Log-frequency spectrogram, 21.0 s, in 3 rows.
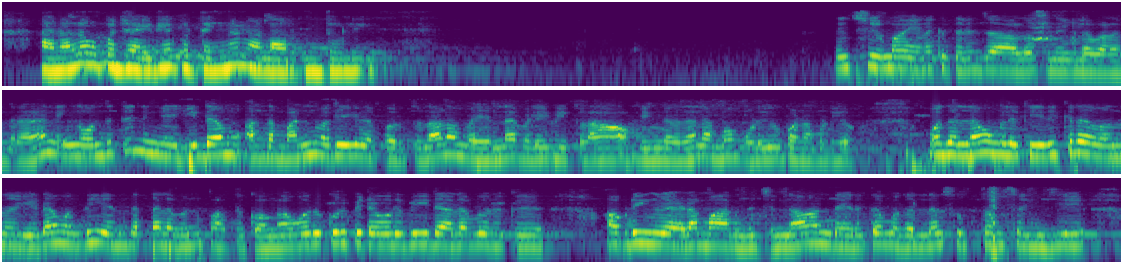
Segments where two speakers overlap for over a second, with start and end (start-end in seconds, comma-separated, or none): none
